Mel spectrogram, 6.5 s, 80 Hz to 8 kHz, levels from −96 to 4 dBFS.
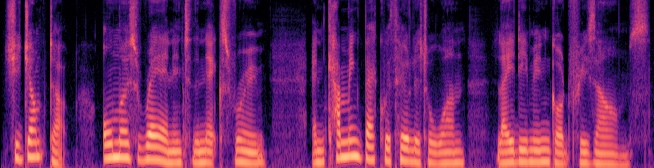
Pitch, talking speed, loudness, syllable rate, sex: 160 Hz, 195 wpm, -18 LUFS, 5.2 syllables/s, female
